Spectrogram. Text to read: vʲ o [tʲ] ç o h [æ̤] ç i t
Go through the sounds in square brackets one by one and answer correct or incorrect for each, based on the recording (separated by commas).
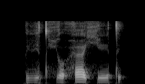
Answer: incorrect, incorrect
